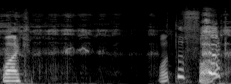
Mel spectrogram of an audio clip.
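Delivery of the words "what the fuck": shocked retort. Retold or imitated. Startled reaction retold.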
